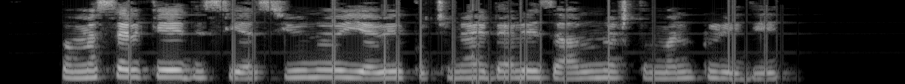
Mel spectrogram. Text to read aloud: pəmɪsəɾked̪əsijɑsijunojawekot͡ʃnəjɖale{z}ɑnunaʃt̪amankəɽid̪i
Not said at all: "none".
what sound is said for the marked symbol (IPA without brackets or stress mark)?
z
